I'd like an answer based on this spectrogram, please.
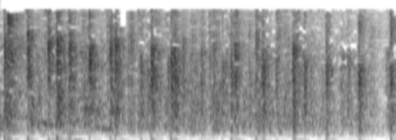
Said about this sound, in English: So they deserve a little bit of a round of applause and thanks as well, if the Senate could provide that.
